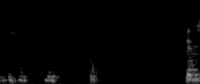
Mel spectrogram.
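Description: Speech only: a few short, murmured spoken syllables, then a second or so of dead silence before speech resumes near the end.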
